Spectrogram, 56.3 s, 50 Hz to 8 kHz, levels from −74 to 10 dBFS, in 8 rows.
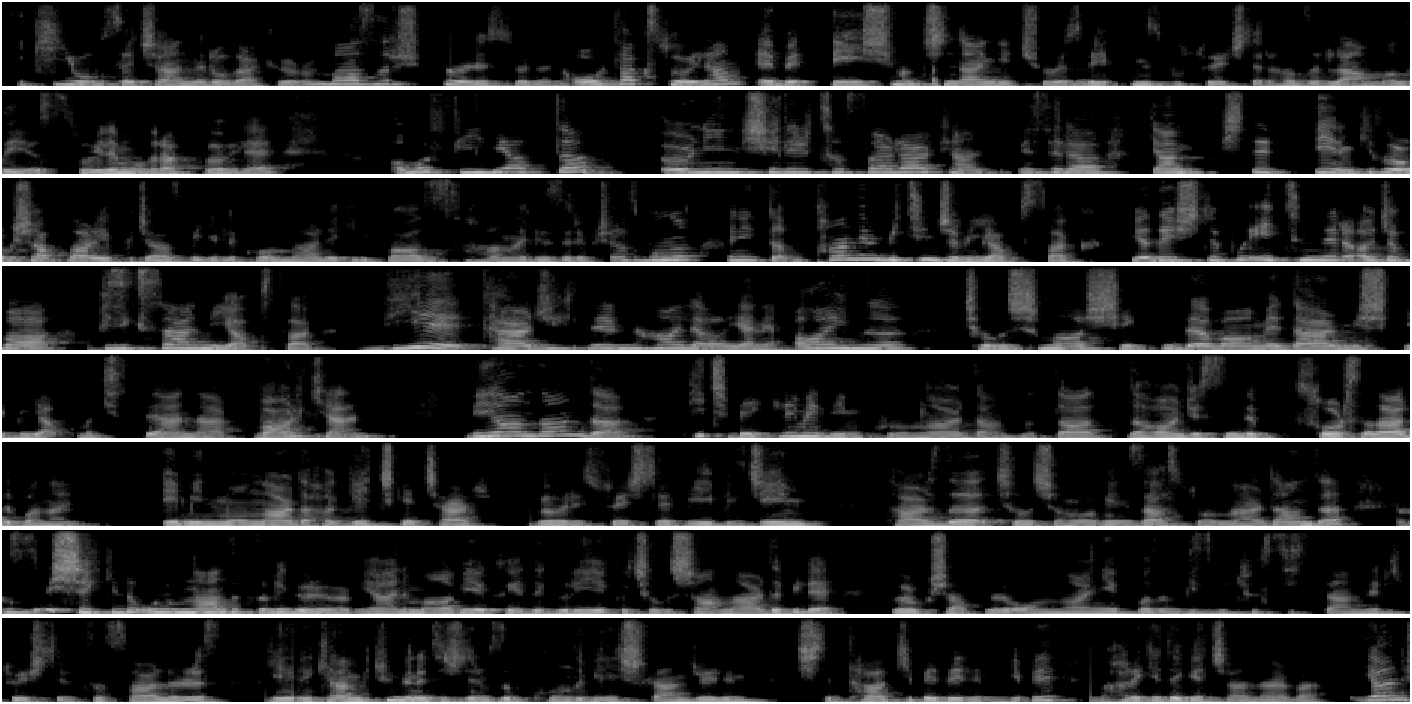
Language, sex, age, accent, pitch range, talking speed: Turkish, female, 30-49, native, 195-270 Hz, 135 wpm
